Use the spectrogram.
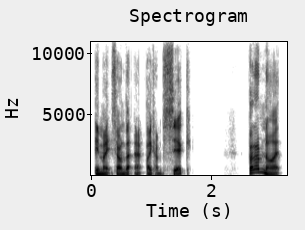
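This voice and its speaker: Upbeat young man, smooth clear voice. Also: medium pitch, wildly swooping pitch, bright, forceful tone, no echo, clean studio sound. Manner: halting, many restarts and stammers; upbeat, laughs easily. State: throat sometimes tight and slightly gravelly. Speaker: podcast host. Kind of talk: casual monthly recap monologue.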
